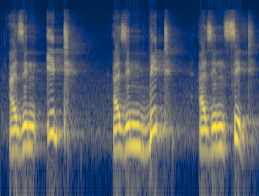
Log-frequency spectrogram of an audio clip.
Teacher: The lips are loosely spread and the tongue is at lax. That means tongue is unrounded.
